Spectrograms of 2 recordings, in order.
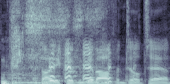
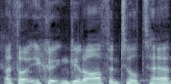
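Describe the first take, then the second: First: It is said in Rayla's own voice. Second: It is said in another character's voice.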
